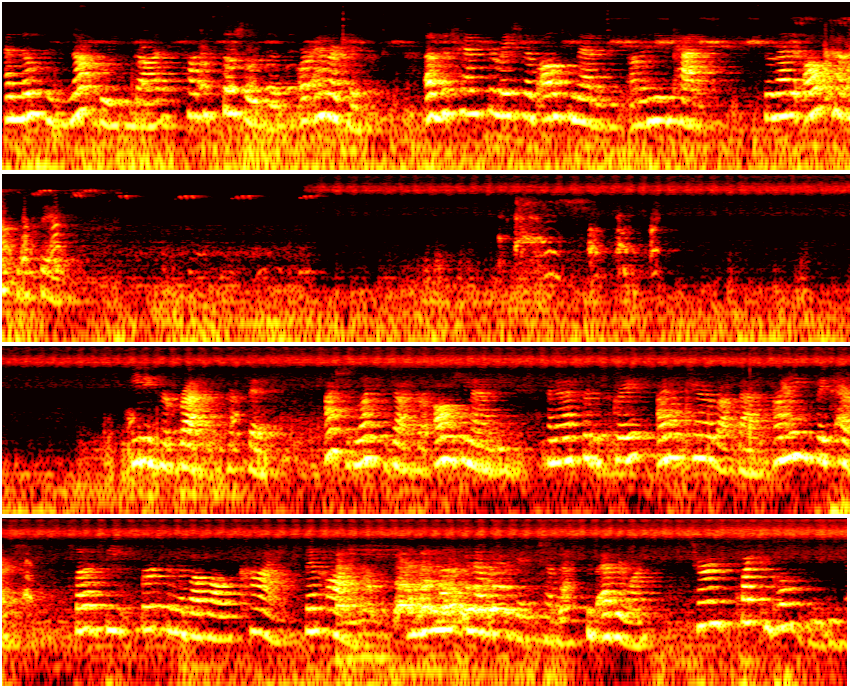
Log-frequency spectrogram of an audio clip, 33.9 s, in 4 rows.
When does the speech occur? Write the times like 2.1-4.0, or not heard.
0.0-9.1, 18.1-33.8.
